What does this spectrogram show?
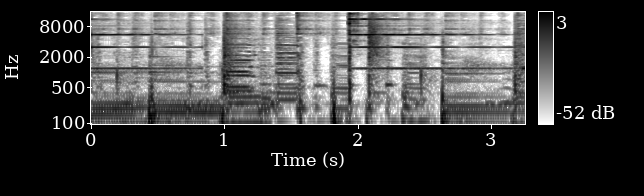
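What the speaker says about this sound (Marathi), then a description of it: "सध्या तुमच्यासाठी ही घंटी आणली मी" A bicycle bell rings in quick repeated trills, fairly close and clear, in a quiet indoor scene without talk.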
